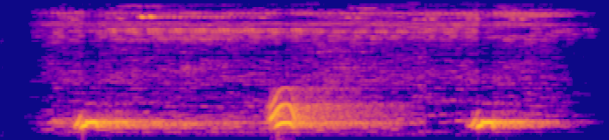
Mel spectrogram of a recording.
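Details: Spotted wood owl of Indonesia and Java gives three low, hollow hoots about two seconds apart, the middle one higher and rising before falling away; faint hiss in the background.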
